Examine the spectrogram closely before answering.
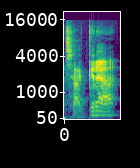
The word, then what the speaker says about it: chakra: se haya llamado la atención que diga chakra y no sacra que es como normalmente se pronuncia pero resulta que es una pronunciación incorrecta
